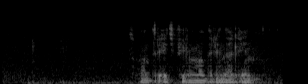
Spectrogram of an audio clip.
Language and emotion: Russian, neutral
